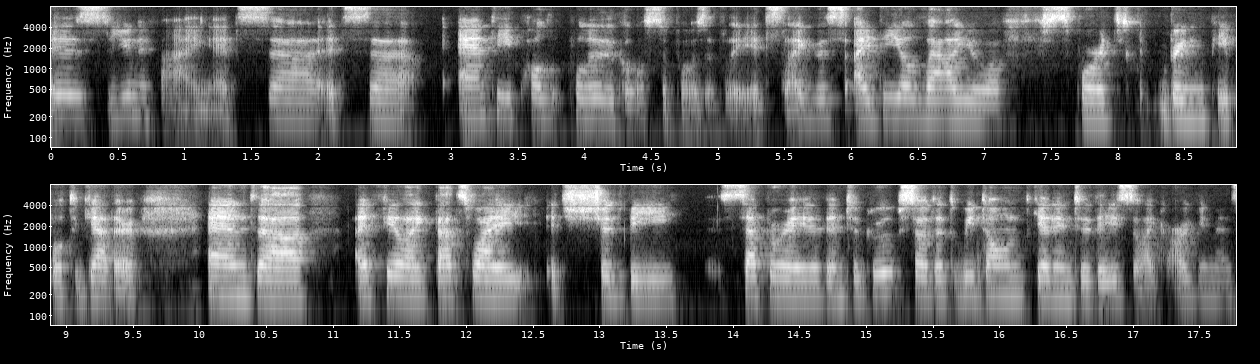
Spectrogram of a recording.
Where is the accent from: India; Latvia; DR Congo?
Latvia; moved away as an adult; now in United States; my hometown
